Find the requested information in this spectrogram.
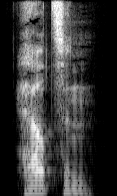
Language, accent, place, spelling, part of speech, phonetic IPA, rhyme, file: German, Germany, Berlin, herzen, verb, [ˈhɛʁt͡sn̩], -ɛʁt͡sn̩, De-herzen.ogg
- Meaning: 1. to hug, embrace 2. to caress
